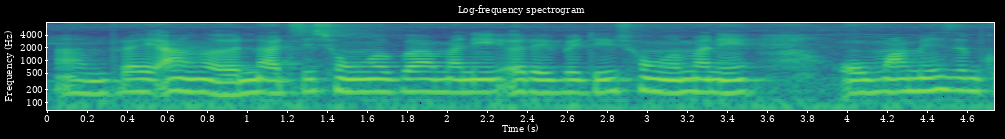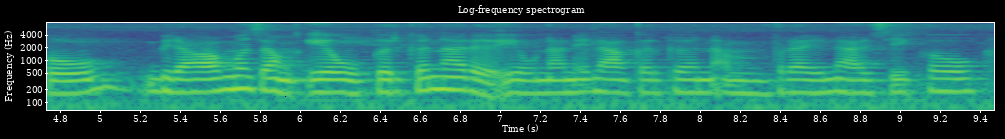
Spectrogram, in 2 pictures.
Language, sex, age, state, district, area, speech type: Bodo, female, 30-45, Assam, Kokrajhar, rural, spontaneous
